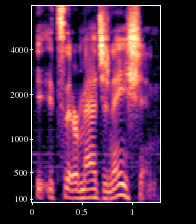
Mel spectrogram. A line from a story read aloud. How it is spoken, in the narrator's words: the innkeeper stammered, perhaps too quickly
